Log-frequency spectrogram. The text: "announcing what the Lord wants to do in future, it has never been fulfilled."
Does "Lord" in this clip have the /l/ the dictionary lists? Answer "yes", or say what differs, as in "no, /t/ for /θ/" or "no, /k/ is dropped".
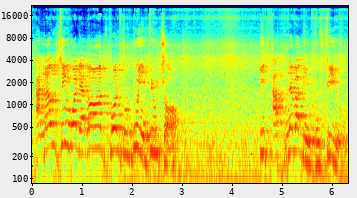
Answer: no, /n/ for /l/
